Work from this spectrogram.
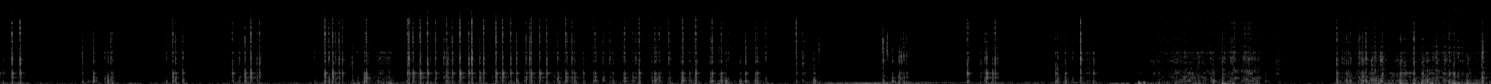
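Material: Wood.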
